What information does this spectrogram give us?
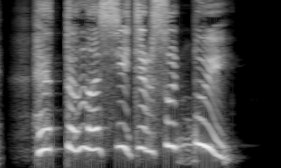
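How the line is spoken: Old woman shouting. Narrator (Russian): Так кричала старуха

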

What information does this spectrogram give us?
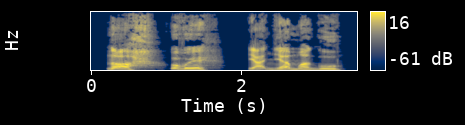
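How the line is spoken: Sighing elderly man. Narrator (Russian): вздохнул престарелый мистер Рофф

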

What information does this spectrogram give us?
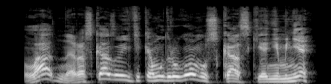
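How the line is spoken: Good-natured laughing reply. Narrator (Russian): ответил ему добродушно смеясь сэр Найджел

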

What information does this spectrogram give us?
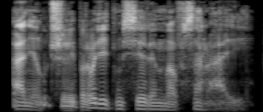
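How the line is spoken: Ingratiating suggestion. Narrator (Russian): вкрадчиво предложил Жиро

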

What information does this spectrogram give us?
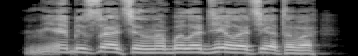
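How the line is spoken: Whimpering. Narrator (Russian): прохныкал Скарф

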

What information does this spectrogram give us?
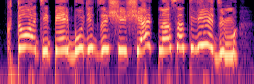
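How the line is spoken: Woman shouting on screen. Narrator (Russian): кричала женщина на экране

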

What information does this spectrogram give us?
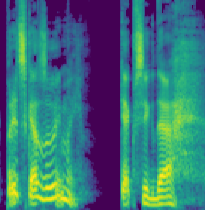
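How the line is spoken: Sighing. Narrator (Russian): вздохнул киллер

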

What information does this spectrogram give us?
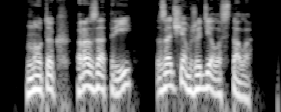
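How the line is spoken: Predatory catlike snort. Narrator (Russian): покошачьи хищно фыркнула Афарга

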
